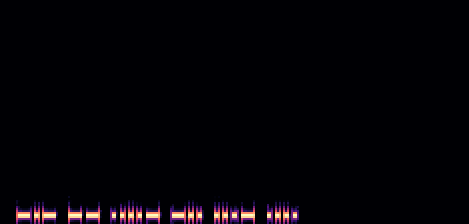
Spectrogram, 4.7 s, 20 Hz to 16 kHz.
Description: Morse code, heard as a keyed tone, about 28 wpm, 700 Hz. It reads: KM4DVH
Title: USA Call Signs - 6 Characters - Repeated 3x - 28wpm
